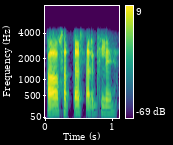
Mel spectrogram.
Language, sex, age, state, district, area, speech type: Marathi, male, 30-45, Maharashtra, Amravati, urban, conversation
